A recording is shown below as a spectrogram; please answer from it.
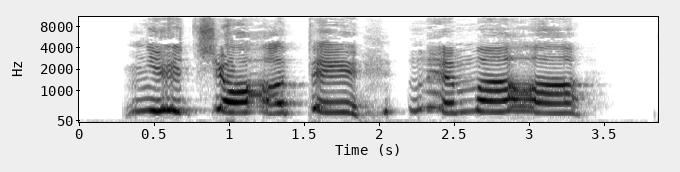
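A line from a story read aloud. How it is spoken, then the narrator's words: Roared. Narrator (Ukrainian): заревів Невіл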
